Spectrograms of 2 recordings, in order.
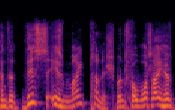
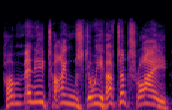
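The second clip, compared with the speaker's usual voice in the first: loud, high, bitter outburst; a king lashing out at his queen; flung back in anger; 9 semitones higher, 8 dB louder than usual. Acted. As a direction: hurl the question back at her. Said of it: "he flung back".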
